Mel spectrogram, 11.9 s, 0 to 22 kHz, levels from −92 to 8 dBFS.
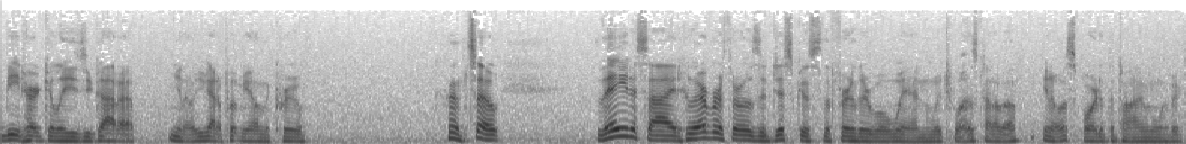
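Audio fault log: The speech signal is intact at every point, with the room's background sound staying about 21 dB below it as part of the recording itself.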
